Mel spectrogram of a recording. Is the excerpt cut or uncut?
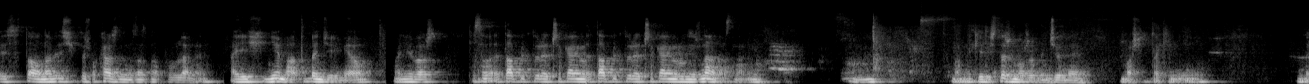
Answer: cut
